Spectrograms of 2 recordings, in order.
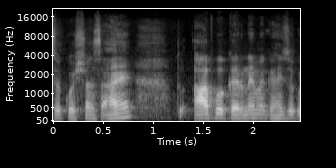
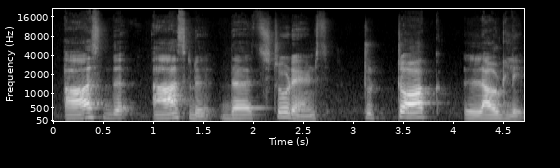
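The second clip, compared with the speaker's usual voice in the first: slow corrected read-out; 3 semitones lower, 4 dB louder, much slower than usual. Shown as a demonstration. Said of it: "loudly होगा कि allowed होगा".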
